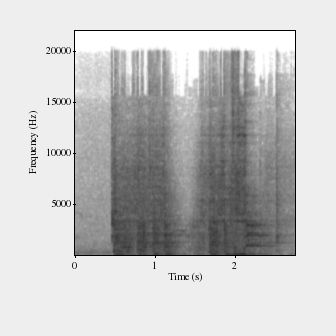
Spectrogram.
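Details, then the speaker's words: K24-swapped Nissan Cefiro, first start attempt: starter cranks with uneven surges that almost catch but never fire, seems to lock up, lots of fuel; crank no start, ignition timing suspected off. "Timing's off or something for sure. Sounds like. Yeah, it's just weird how like it sounds like it locks up."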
